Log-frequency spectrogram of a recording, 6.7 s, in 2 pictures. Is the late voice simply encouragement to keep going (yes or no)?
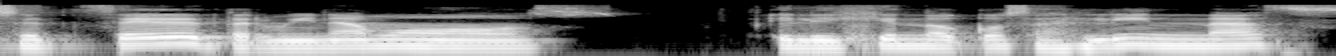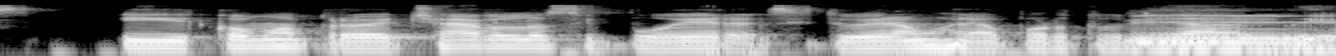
no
